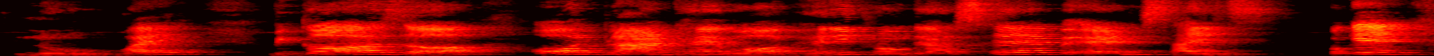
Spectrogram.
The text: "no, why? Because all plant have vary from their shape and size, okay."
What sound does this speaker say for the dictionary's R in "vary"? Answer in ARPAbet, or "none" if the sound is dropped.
L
